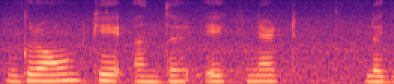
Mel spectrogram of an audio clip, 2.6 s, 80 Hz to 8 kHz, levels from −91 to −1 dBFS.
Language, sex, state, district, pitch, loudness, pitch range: Hindi, female, Punjab, Pathankot, 200 Hz, -16 LUFS, 190-210 Hz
